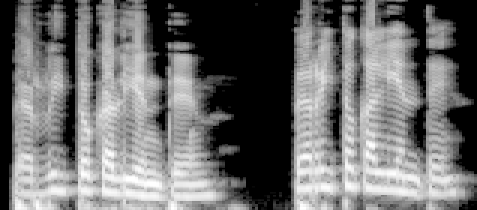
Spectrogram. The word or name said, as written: perrito caliente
